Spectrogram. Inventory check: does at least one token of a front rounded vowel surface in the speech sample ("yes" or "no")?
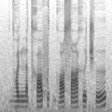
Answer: no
